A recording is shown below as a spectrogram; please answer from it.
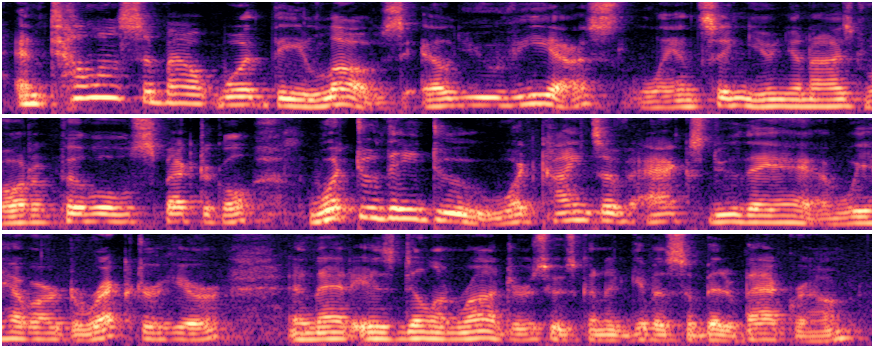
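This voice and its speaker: A woman hosting a casual radio interview, chatty and laughing easily, her voice unusually low for a woman. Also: expressive, normal speed, a little mellow. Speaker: radio show host.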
